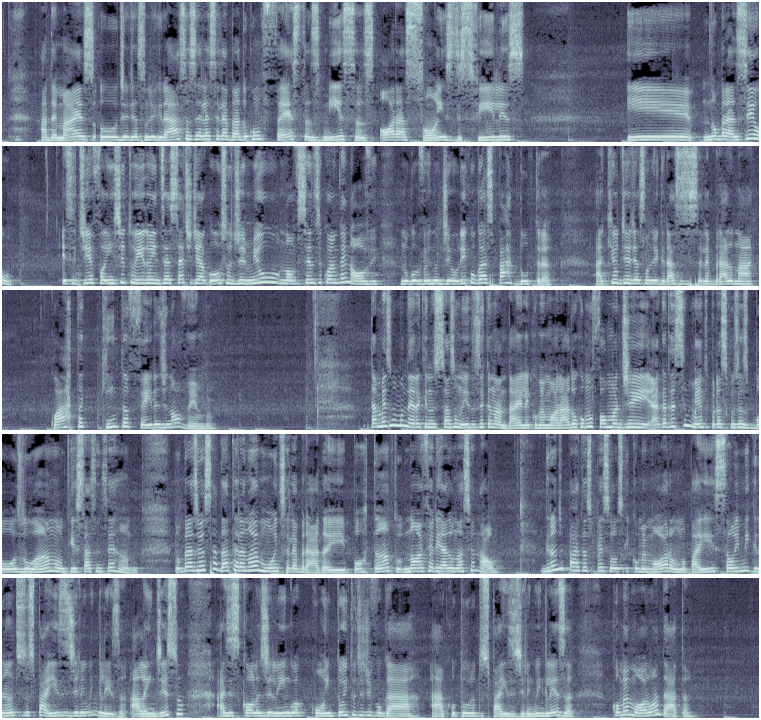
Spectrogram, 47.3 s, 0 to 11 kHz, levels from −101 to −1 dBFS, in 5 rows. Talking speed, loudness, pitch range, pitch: 155 wpm, -16 LUFS, 210-265 Hz, 235 Hz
